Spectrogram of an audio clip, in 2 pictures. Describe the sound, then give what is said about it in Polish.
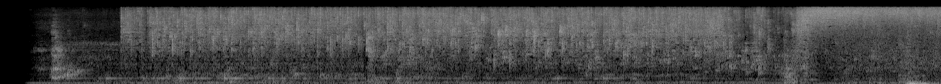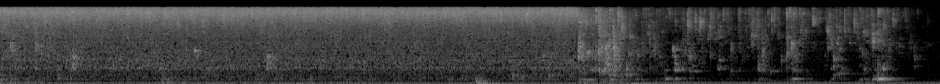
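Water splashes and rushes loudly in a home bathroom, continuous for about fourteen seconds, with a brief shift midway before it fades out. No voices are heard. “To był plusk wody w łazience.”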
